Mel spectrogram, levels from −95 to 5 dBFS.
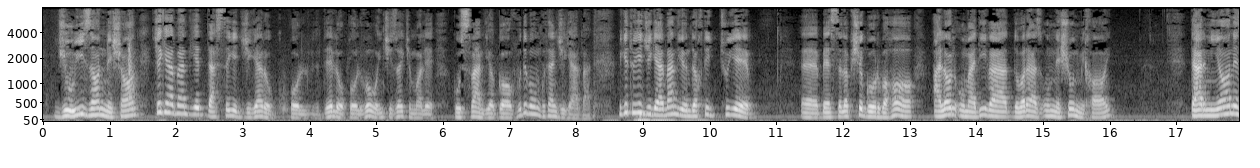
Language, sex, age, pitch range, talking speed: Persian, male, 50-69, 120-170 Hz, 145 wpm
